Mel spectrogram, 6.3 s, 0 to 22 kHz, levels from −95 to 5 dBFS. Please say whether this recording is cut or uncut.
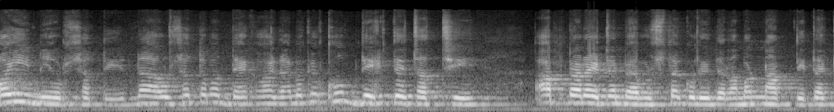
uncut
